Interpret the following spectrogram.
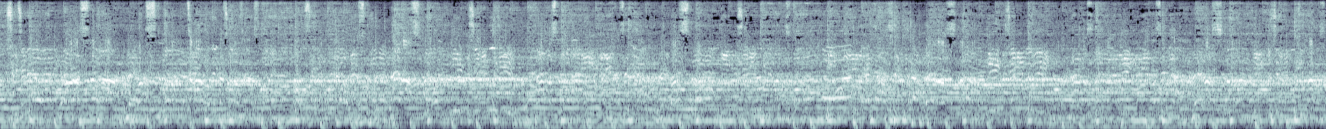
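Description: Live rock band playing loud and steady: electric guitars, bass and drums, with a male singer.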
